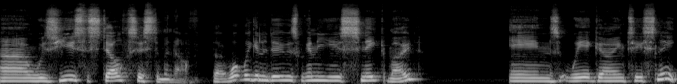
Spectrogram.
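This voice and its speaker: At a moderate pace, the speaker talks in an Australian accent. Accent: thick Australian. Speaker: game streamer. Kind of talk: live gameplay commentary. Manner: halting, many fillers and repeats.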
